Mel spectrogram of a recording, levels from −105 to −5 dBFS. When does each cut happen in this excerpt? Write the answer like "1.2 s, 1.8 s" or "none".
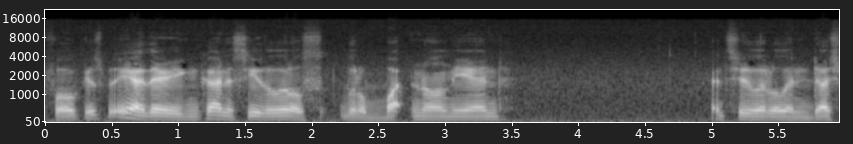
none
